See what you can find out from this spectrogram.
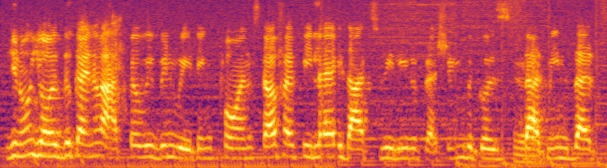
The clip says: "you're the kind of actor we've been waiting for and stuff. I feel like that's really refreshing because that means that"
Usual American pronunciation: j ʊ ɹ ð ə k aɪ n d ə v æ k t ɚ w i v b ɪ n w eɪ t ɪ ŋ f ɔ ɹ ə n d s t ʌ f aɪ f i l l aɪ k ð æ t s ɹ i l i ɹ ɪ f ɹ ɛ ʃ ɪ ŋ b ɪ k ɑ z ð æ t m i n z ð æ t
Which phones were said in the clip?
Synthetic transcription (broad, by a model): j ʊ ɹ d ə k aɪ n d ə v æ k t ɚ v i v b ɪ n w eɪ t ɪ ŋ f ɔ ɹ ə n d s t ʌ f aɪ f i l l aɪ k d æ t s ɹ i l i ɹ ɪ f ɹ ɛ ʃ ɪ ŋ b ɪ k ɑ z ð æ t m i n z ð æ t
